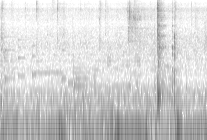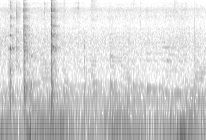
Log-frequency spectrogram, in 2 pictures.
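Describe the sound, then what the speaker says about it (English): Chicken wings are tossed and coated in a flour mix for Jamaican fried jerk wings, making soft rustling and squishing sounds with a few sharp clicks and taps against a bowl, heard close at a moderate level. "you want to coat it in this flour base"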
